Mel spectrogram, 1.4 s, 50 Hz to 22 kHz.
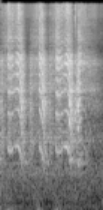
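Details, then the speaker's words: Brand new Indian FTR motorcycle in cold weather, below 50 degrees, which Indian says it needs to start: three quick cranking bursts that die away without firing after numerous attempts; failed start. "After numerous attempts to start my brand new motorcycle, which Indian informed me that the bike needs at least 50 degrees to start. That's it. Brand new motorcycle. Can't start."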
